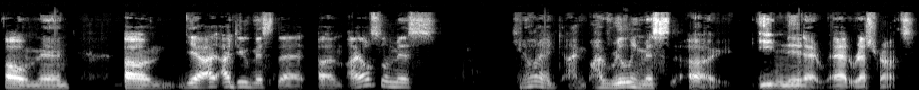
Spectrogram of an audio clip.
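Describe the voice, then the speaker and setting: A young man co-hosting a podcast, telling an animated story with lots of "like" and restarts. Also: medium pitch, unhurried. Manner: animated storyteller, full of "like" and restarts, laughs often. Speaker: podcast co-host. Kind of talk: casual storytelling chat.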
